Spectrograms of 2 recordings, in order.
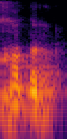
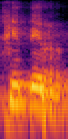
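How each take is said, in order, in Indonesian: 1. Ada a setelah kh, tidak ada vokal setelah d. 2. Ada i setelah kh, tidak ada vokal setelah d. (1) "atau sukun dotnya" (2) "kha-nya kasrah, dotnya sukun"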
